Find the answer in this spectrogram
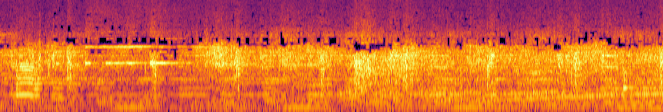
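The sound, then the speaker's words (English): A racing car engine roars loudly and continuously, its pitch rising and falling as the tyres squeal through hard skids. “Get that car out of here, will you?”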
